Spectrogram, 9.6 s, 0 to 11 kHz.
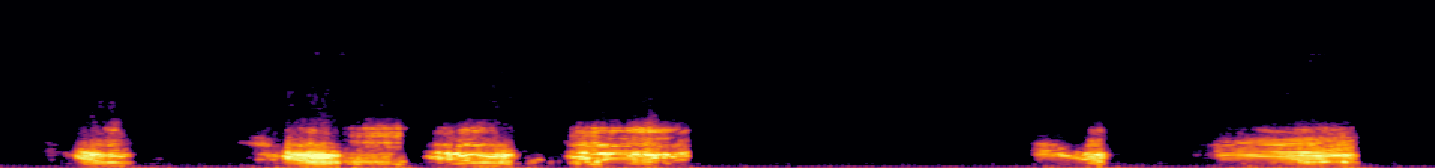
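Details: Carpathian red deer stag roaring in the rut, Bucovina mountains, Romania, 29 September 2022, in the mid-September to mid-October breeding season; six harsh, harmonic roaring bursts, four in quick succession, then a pause and two more, with no other sounds.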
